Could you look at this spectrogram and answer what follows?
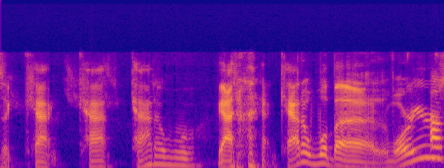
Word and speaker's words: Catawba: And apparently it was a brutal battle between Cherokee and I don't know how to pronounce it, Catawba warriors? Oh, Catawba.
